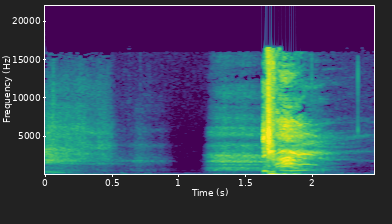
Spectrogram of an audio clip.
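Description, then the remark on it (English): A voice imitates heavy breathing: a breathy exhale, a short pause, then a rising inhale ending in a sharp, loud gasp-like burst. Fairly loud, with no talking. “You've got to do more, let me heavy start. Breathing.”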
